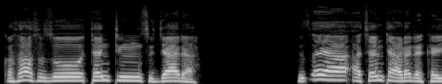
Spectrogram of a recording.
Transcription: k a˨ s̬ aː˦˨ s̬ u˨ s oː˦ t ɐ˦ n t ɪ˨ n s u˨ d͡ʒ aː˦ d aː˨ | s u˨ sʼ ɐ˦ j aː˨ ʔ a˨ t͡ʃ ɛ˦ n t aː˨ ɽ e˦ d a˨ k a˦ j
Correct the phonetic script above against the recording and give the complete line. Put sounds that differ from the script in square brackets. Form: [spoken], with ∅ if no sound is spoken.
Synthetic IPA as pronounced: k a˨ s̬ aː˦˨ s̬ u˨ [z] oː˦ t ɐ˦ n t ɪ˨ n s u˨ d͡ʒ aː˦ d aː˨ | s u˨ sʼ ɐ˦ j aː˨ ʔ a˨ t͡ʃ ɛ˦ n t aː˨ ɽ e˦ d a˨ k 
